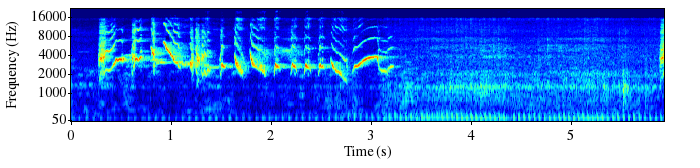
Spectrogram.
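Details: Magpie-robin song of sharp and clear notes meant to stir other magpie-robins into replying: three seconds of rapid, loud whistled strokes, then a motorcycle engine drones beneath faint bird sounds.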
